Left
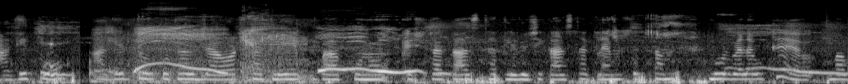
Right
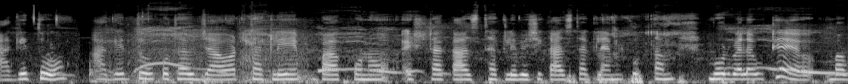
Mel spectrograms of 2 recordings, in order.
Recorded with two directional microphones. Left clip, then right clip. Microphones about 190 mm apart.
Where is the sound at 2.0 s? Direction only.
35° right (ahead or behind).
